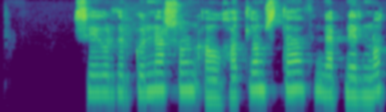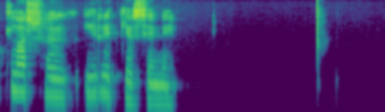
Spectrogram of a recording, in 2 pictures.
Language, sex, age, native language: Icelandic, female, 50-59, Icelandic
